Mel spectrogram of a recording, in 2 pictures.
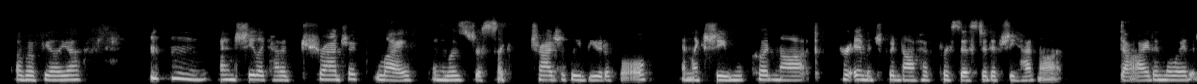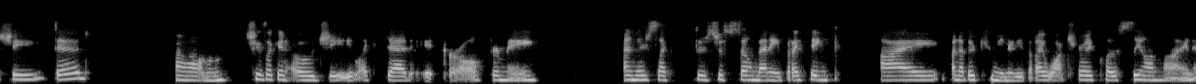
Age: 20-39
